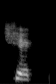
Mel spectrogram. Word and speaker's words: Chic: And and so I also said, well, you know, did they tell the founder of Chick Jeans, which is spelled C-H-I-C, back in the 80s that he was pronouncing his brand wrong? No, it's chick.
